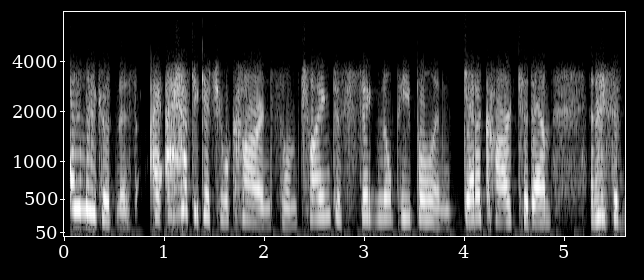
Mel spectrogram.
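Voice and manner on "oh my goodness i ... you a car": higher, mildly panicked retold outburst; flustered panic. Organizer realizing she must find the speaker a car, flustered. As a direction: act out a sudden flustered alarm, pitched up. Retells her panicked rush.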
